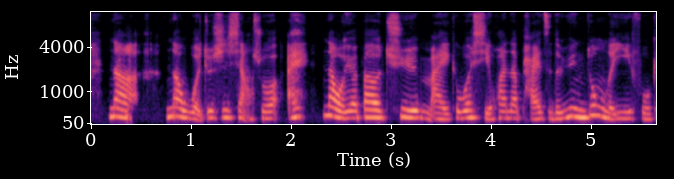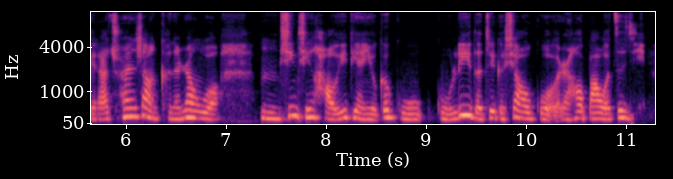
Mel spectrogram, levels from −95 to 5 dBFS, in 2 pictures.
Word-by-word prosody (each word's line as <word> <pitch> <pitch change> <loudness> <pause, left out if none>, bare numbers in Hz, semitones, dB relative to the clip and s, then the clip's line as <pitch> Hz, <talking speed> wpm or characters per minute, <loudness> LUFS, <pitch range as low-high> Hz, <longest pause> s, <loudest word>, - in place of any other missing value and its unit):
那 245 -3 +4 0.3
那 255 +1 +2
我 195 -5 +1
就 210 - -3
是 225 +2 -1
想 220 -5 -2
说： 195 +2 -3
“诶， 245 +2 +2
那 280 -3 +4
我 205 -3 +5
要 210 0 +2
不 235 +2 +1
要 225 -1 +7
去 220 -1 +3
买 185 -4 -2
一 165 - -3
个 200 - -4
我 215 +2 +2
喜 225 -6 -1
欢 200 +3 -4
的 200 - -1
牌 175 -2 -2
子 190 0 -5
的 185 - -2
运 235 0 +4
动 265 -3 0
的 170 - 0
衣 195 +1 -6
服 175 -3 -8
给 175 - -6
它 170 +2 -3
穿 245 +7 0
上， 250 -7 0
可 185 - -10
能 175 0 -3
让 220 -1 +3
我， 170 -4 -2 0.4
嗯， 190 -3 -2
心 275 +10 0
情 235 -2 +1
好 170 -6 -1
一 215 - 0
点， 210 -6 -2
有 165 - -2
个 225 - +1
鼓 175 -6 -5
鼓 175 -2 -5
励 295 +8 +7
的 170 - 0
这 210 - -1
个 190 -3 -4
效 185 +2 0
果， 175 -2 -3
然 165 0 -4
后 200 +1 0
把 185 -1 +1
我 170 -1 0
自 220 +3 +1
己， 190 - -10
200 Hz, 315 characters per minute, -23 LUFS, 180-225 Hz, 0.4 s, 要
